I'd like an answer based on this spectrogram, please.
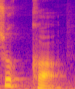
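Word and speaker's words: সূক্ষ্ম: এটা শ্রীতি না কিন্তু স্মৃতি অর্থাৎ ম এর উচ্চারণ হয় নাই। যুক্ত ব্যঞ্জন বর্ণের ম ফলা উচ্চারিত হয় না। দেখো সূক্ষ এখানে ক্ষীয় কিন্তু যুক্ত বর্ণ।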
